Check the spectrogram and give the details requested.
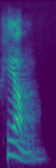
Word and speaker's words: hymn: MB, não pronuncio o B, então. Com, climb, lamb. MN, column, autumn, hymn.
